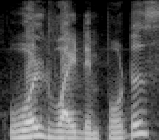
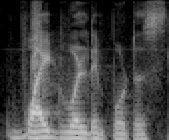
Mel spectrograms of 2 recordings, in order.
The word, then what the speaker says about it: Wide World Importers: wide world importers and I pronounce this right it's not worldwide importance it is wide world importers let's change the database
